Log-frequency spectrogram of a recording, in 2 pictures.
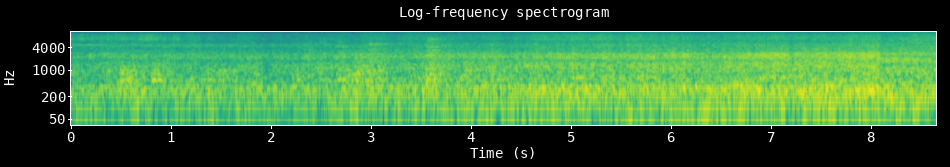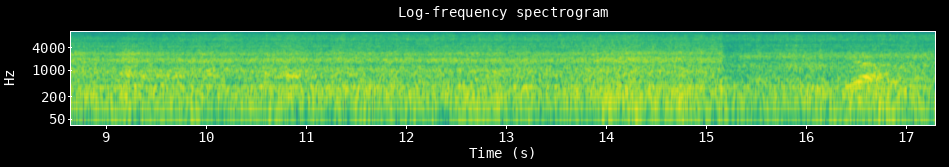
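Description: A fan hums steadily as air rushes out in a strong, constant whoosh.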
